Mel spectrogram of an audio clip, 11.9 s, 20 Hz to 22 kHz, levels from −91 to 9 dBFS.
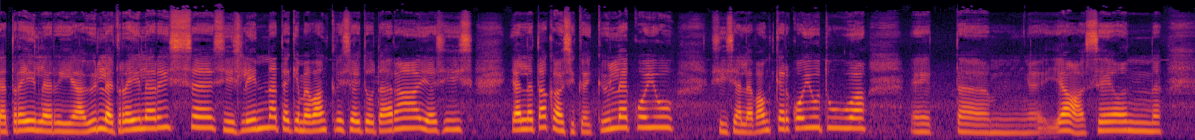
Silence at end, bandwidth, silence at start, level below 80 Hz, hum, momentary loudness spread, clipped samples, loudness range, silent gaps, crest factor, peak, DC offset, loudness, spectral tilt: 0 s; 19.5 kHz; 0 s; -68 dBFS; none; 12 LU; under 0.1%; 5 LU; none; 18 dB; 0 dBFS; under 0.1%; -18 LUFS; -3.5 dB/octave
